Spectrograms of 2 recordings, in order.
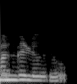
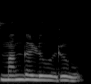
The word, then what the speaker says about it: Mangaluru: Like, how do you pronounce that? Mangaluru. Mangaloo. Yes, Mangaluru.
